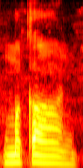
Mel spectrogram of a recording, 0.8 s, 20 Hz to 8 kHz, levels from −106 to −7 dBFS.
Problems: constant background noise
